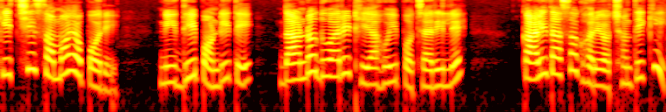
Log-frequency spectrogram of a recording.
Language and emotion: Odia, neutral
